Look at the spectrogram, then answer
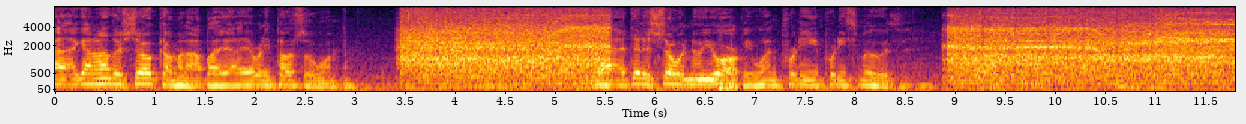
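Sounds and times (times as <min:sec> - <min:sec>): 
speech: 0:00.0 - 0:03.1, 0:05.4 - 0:08.7
applause: 0:03.4 - 0:05.6, 0:08.9 - 0:11.7
cheering: 0:03.4 - 0:05.6, 0:08.9 - 0:11.7.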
